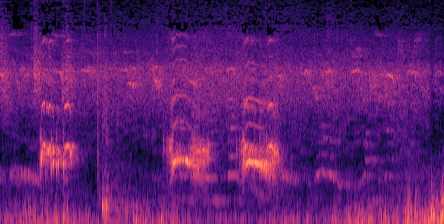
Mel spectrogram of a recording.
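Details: Local zebra dove, a first-prize champion singer, cooing in short mellow phrases: a brief note, then two longer rolling coos about a second apart, over low rumbling background noise.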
